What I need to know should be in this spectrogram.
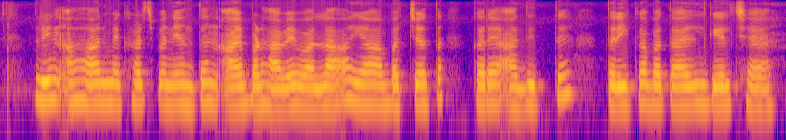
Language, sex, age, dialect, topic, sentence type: Maithili, female, 18-24, Eastern / Thethi, banking, statement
